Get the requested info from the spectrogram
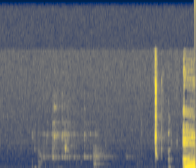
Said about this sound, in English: I'm going to take a little sip of my bevy right now.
